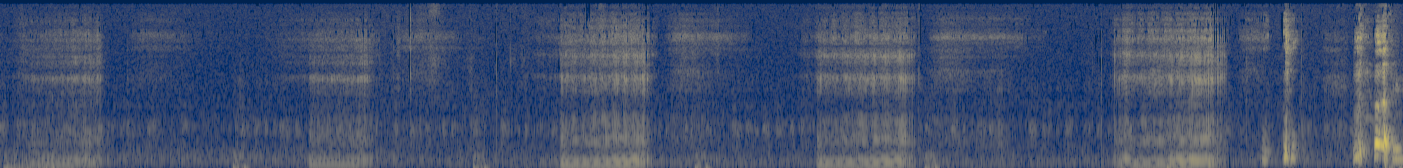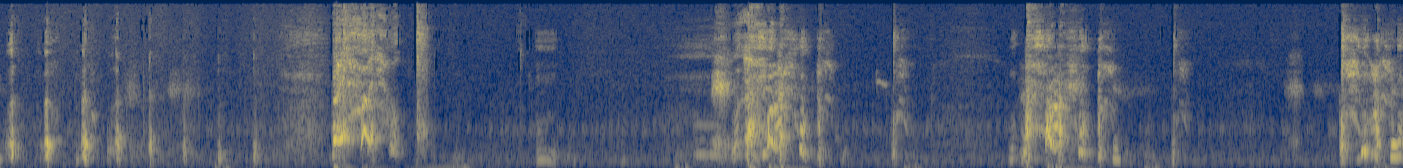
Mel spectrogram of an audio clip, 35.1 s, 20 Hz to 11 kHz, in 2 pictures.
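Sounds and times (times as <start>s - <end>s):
person snoring: 0.2s - 1.3s, 3.6s - 4.8s, 6.7s - 9.2s, 10.1s - 12.6s, 13.9s - 15.9s, 26.0s - 26.7s.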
